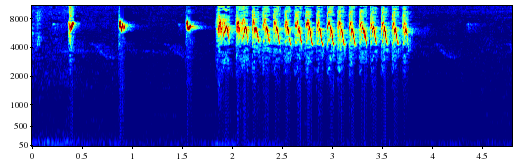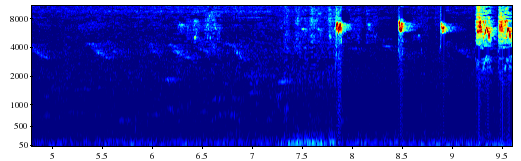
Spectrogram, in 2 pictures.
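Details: Sogon, the crimson sunbird, in lively 'nembak' song: single high piercing chips, a rapid trill of about two seconds of very high repeated notes, then a quiet gap and more spaced sharp chips.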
